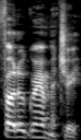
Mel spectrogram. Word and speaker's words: photogrammetry: yeah fruit fruit again I think you say photogrammetry okay okay yeah there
